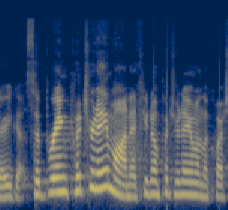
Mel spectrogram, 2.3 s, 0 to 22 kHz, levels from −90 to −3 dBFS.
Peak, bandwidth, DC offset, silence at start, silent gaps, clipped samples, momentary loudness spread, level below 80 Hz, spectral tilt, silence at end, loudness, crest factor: -8 dBFS; 16 kHz; under 0.1%; 0 s; none; under 0.1%; 9 LU; -78 dBFS; -5 dB/octave; 0 s; -24 LUFS; 18 dB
